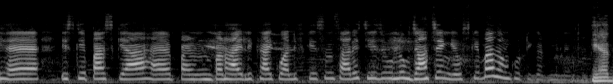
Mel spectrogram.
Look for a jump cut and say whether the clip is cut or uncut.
uncut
